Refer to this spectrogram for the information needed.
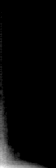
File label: Frame Drum Head, contact mic; Raw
